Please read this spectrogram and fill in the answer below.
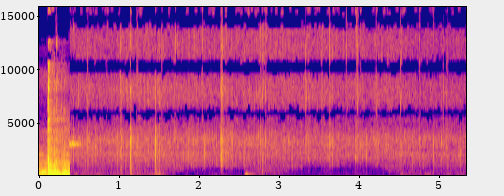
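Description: Loud music cuts off about half a second in. After that, chicken, potatoes and vegetables sizzle steadily in a frying pan as they are reheated, with a utensil clicking against the pan now and then as it is stirred.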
